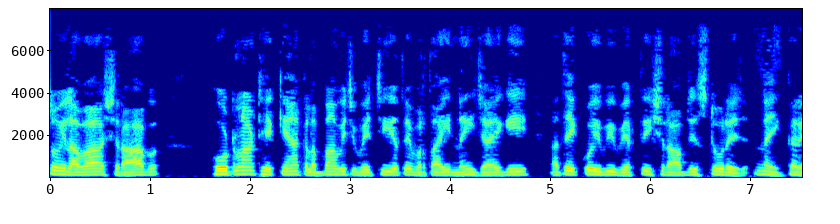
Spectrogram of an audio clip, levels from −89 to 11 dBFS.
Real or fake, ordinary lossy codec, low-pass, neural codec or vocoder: real; MP3, 32 kbps; 7.2 kHz; none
